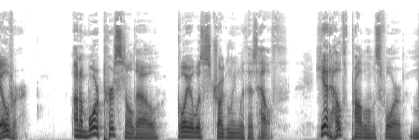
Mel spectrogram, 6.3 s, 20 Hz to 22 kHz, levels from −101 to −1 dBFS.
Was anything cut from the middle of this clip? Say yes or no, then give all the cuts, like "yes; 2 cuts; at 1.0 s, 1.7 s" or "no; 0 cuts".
yes; 2 cuts; at 2.0 s, 3.0 s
